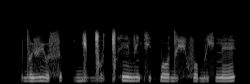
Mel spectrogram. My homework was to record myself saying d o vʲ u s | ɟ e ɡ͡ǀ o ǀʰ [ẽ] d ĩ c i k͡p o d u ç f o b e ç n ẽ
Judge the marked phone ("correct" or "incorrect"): incorrect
